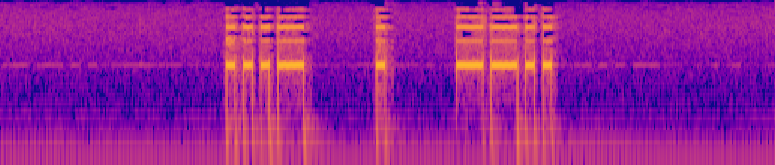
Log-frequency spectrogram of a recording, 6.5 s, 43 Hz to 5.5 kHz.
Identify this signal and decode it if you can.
Morse code, heard as a keyed tone, about 16 wpm, 810 Hz. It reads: V E Z
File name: cursos / CURSO DE TELEGRAFIA / Telegrafia - Trilha 13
